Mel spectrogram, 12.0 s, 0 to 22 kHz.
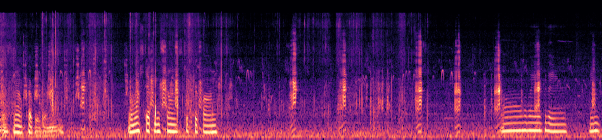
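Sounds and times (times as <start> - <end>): duck quacking: 0.0 - 12.0.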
